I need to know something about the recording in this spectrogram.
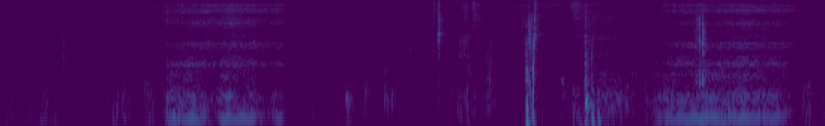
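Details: Male Cavalier King Charles Spaniel snoring loudly in deep sleep one evening after a run in the garden; low rasping inhalations recur about every five seconds with quieter breathing and small clicks between, indoors.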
